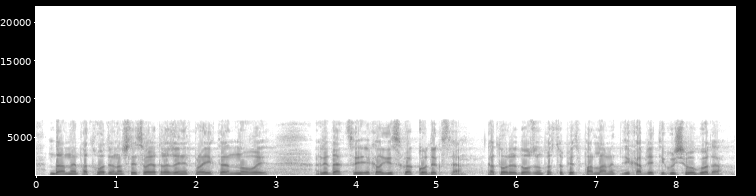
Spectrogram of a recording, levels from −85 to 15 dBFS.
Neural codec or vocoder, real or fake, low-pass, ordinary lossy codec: none; real; 7.2 kHz; none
